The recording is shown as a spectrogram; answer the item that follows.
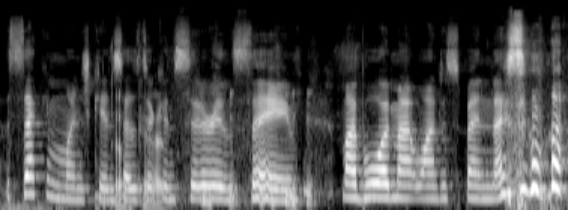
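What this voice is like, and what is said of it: Put-on British accent. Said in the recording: “Should I read in a British accent?”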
